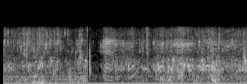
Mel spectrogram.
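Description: Water splashing and sloshing in a small inflatable paddling pool as a toddler slaps and churns it with her hands, in quick irregular splashes.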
